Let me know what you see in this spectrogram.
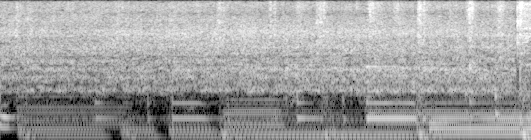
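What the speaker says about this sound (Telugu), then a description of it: "ఇలా మెత్తగా అయిపోయేదాకా ఫ్రై చేసుకుందాం" Spinach fries in oil in a pan until soft for a Telangana village-style chutney, with a soft continuous sizzle under a strong humming tonal background.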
